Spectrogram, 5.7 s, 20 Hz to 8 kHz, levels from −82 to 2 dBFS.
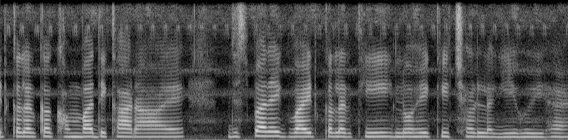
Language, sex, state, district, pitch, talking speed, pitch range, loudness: Hindi, female, Rajasthan, Churu, 225 Hz, 200 wpm, 215-230 Hz, -19 LUFS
